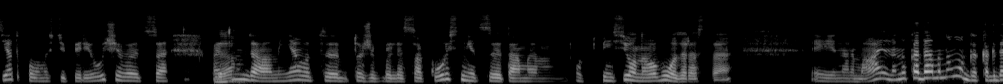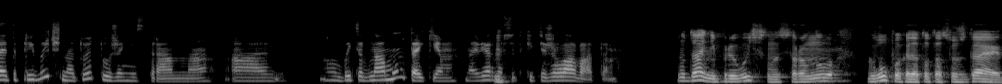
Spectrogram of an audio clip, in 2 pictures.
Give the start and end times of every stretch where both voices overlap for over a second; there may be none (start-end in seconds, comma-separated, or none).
none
